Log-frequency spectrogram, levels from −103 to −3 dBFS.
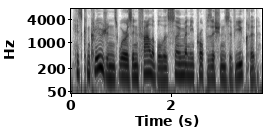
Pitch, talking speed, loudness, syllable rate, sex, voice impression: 130 Hz, 170 wpm, -16 LUFS, 6.0 syllables/s, male, very masculine, very adult-like, very thick, tensed, slightly powerful, bright, soft, slightly muffled, fluent, slightly raspy, cool, very intellectual, refreshing, sincere, very calm, mature, friendly, very reassuring, unique, elegant, wild, very sweet, lively, kind, slightly modest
